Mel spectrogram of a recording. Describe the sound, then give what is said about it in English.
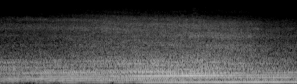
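A heavy coal truck's engine drones low and steady as it rolls along a winding two-lane road past a coal mining complex, the Canal Eagle Mining Complex, its rumble swelling slightly mid-way before holding. No one speaks. “All 3 sit along a winding 2-lane road that on any given day is peppered with trucks carrying loads of coal.”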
